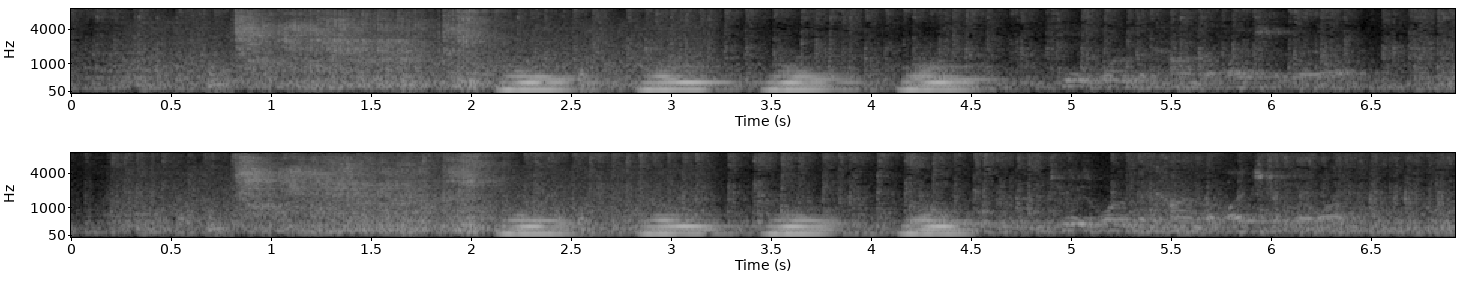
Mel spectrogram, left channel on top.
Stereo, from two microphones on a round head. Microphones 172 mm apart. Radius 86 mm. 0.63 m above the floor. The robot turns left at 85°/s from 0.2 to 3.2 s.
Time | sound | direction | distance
0.8 | tearing paper | 155° left | 5.5 m
2.1 | a whoosh | 135° left | 0.6 m
4.9 | a man speaking | 40° right (ahead or behind) | 2 m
